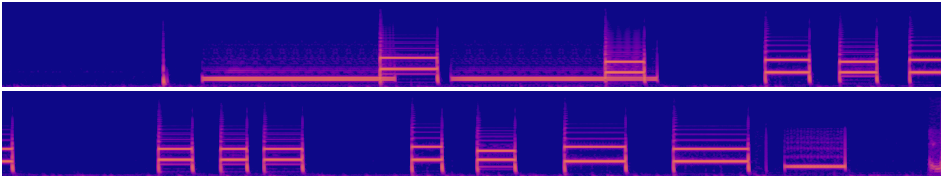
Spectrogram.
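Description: Telephone line: a click, then a steady dial tone broken by a keypress. After that, about a dozen touch-tone keypress beeps dial a number in uneven groups, ending in a brief low tone just before the call connects.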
